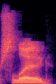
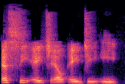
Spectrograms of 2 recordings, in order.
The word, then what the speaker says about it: Schlage: here in the U.S when I hear other locksmiths in the USA Schlage or slag or I've even heard locksmiths in locksmith classes say skeg for Schlage it is s-c-h-l-a-g-e Schlage so how it's pronounced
